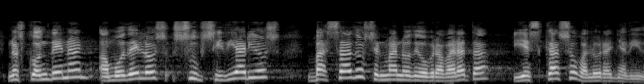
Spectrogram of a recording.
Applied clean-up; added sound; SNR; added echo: none; none; none; none.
